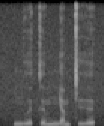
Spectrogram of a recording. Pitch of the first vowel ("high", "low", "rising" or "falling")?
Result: rising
